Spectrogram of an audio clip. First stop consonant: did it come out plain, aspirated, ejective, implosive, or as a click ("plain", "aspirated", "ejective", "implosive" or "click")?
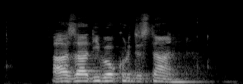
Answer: plain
